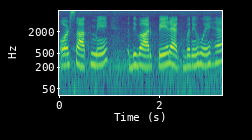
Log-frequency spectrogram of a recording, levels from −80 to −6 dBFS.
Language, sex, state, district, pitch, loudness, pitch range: Hindi, female, Punjab, Pathankot, 235 Hz, -17 LUFS, 220-250 Hz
